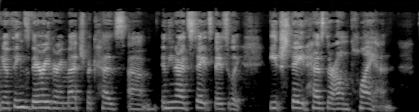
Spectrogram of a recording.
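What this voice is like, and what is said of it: Alabama accent. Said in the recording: “I'm originally from Alabama, as you might could tell from my incredible accent.”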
